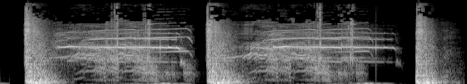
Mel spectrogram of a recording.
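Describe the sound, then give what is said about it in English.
Three loud gunshots, each a sharp bang followed by a long ringing tonal tail lasting close to two seconds, the third shot cut off shortly after it fires. “Well, how about I just shoot it? Let's just see what happens.”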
